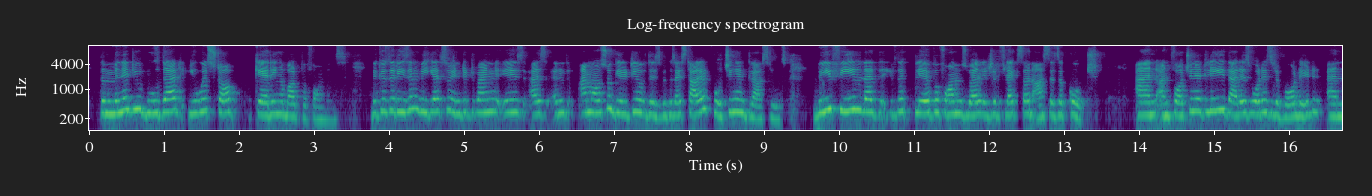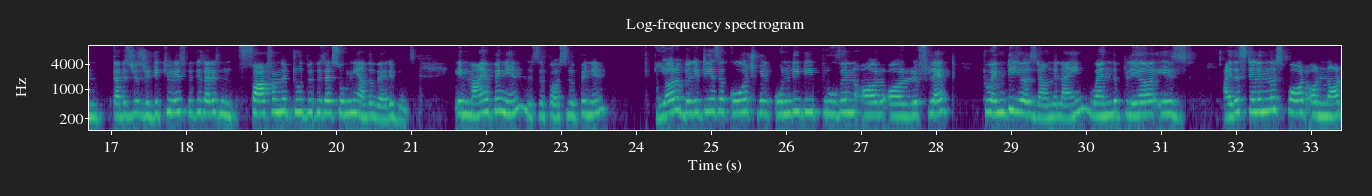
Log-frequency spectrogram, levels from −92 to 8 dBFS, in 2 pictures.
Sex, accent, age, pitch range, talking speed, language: female, Indian, 20-39, 230-280 Hz, 190 wpm, English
